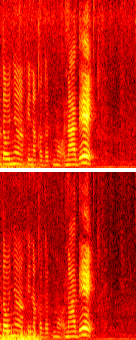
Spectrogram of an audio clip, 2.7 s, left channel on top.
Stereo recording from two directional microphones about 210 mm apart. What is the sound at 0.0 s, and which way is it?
A woman's voice, 25° right (ahead or behind).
